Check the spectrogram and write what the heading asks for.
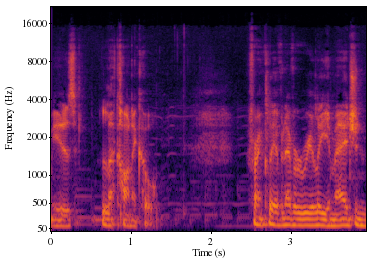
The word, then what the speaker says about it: Laconico: as an aside yes that is how you pronounce his name laconico i've heard people speculating whether it was pronounced some other way such as lakkaniko but you can find a youtube video where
